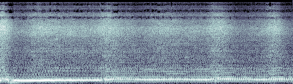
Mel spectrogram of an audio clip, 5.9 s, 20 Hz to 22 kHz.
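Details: Ford 390 FE big-block V8 in a station wagon, first fire-up after new distributor ignition and timing set, cam break-in: steady raised idle stepping up in speed, smooth with no misses or knocks; normal fast idle.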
